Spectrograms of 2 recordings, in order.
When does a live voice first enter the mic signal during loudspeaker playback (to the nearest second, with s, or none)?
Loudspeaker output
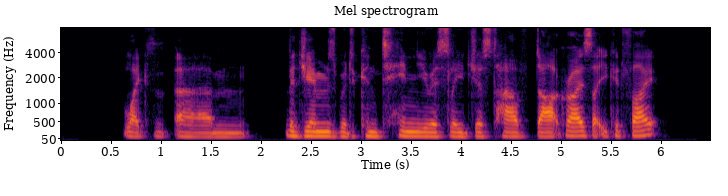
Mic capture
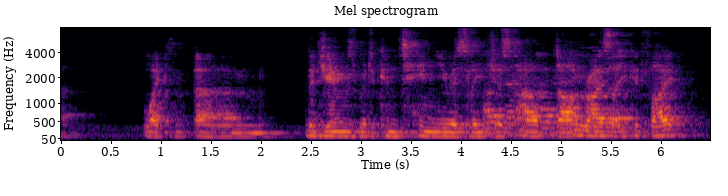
4 s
